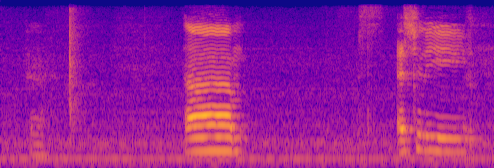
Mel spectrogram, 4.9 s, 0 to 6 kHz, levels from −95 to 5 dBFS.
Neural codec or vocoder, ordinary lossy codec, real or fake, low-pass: none; none; real; 5.4 kHz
